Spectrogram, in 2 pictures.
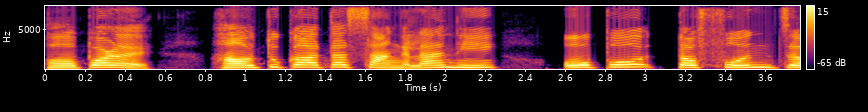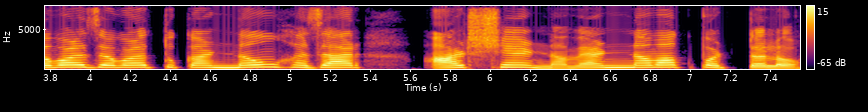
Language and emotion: Goan Konkani, neutral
